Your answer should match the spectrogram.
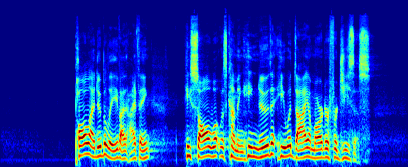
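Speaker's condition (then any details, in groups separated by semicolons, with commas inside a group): No condition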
